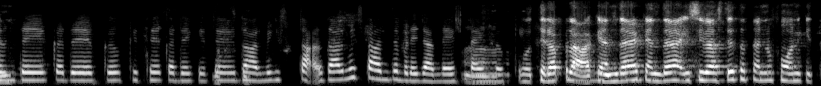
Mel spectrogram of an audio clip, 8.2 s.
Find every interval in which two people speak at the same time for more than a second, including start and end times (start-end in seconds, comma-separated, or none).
none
